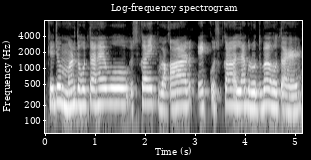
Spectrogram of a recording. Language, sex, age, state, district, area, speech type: Urdu, male, 45-60, Uttar Pradesh, Gautam Buddha Nagar, urban, spontaneous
